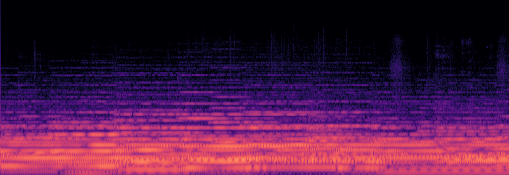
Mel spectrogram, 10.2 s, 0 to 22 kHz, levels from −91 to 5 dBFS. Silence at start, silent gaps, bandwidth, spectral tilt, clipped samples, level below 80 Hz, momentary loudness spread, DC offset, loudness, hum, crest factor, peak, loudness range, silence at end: 0 s; none; 5.8 kHz; -10 dB/octave; under 0.1%; -44 dBFS; 5 LU; under 0.1%; -25 LUFS; none; 14 dB; -10 dBFS; 3 LU; 0 s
